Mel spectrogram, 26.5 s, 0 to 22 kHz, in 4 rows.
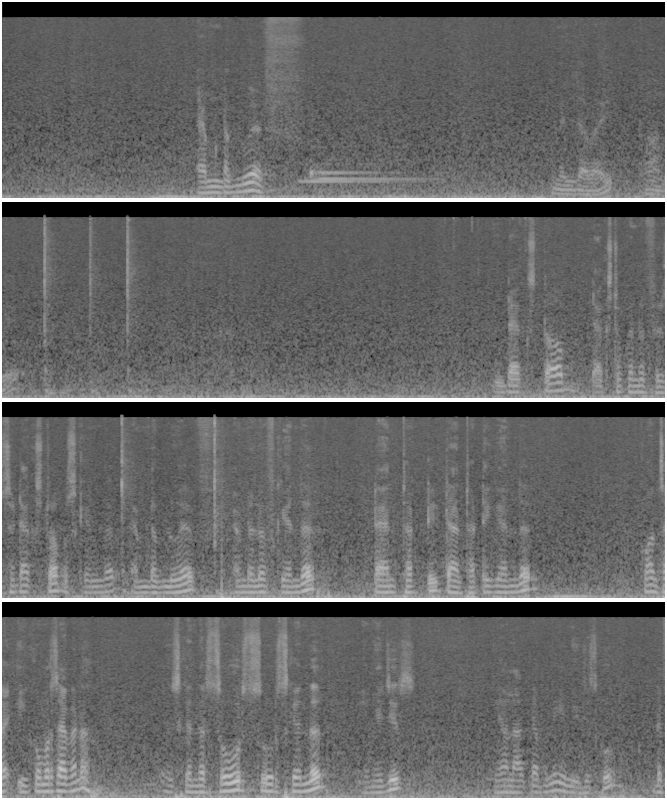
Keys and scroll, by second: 8.8 alt+Up, 23.7 ctrl+v, 26.0 alt+Tab.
